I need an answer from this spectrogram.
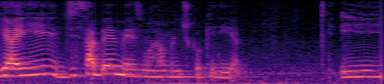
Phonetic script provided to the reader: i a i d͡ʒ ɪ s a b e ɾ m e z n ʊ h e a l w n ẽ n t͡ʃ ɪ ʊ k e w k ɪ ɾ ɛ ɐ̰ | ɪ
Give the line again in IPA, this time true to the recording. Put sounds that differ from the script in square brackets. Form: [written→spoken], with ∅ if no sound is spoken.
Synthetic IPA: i a i d͡ʒ ɪ s a b e ɾ m e z [n→m] ʊ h e a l w [n→m] ẽ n t͡ʃ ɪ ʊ k e w k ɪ ɾ [ɛ→i] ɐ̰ | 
